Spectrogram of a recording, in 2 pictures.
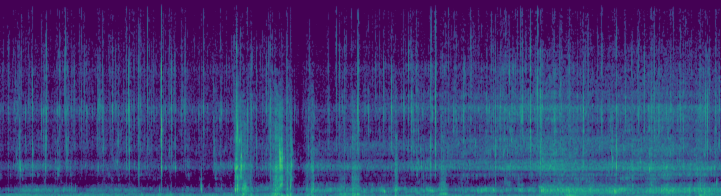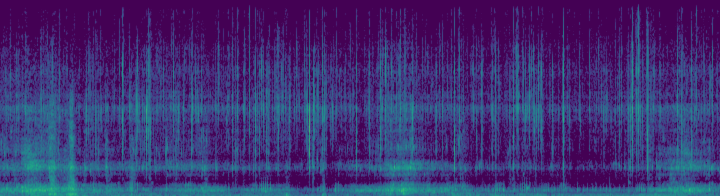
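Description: Muffled underwater sound of sea water moving and gurgling around a submerged camera, with scattered small clicks and knocks.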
